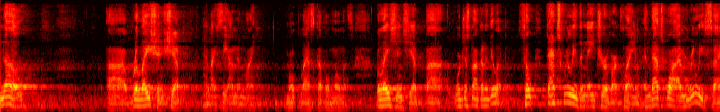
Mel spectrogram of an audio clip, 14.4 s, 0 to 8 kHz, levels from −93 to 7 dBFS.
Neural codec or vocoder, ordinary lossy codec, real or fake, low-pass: codec, 16 kHz, 8 kbps, FreqCodec, larger model; AAC, 48 kbps; fake; 7.2 kHz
